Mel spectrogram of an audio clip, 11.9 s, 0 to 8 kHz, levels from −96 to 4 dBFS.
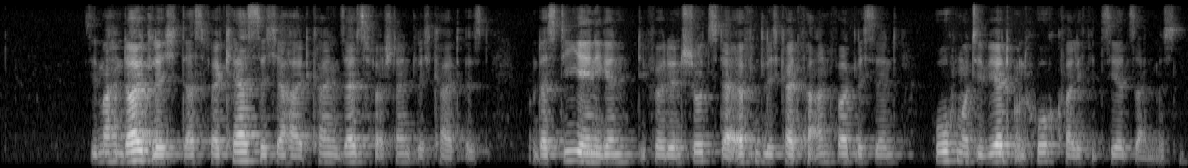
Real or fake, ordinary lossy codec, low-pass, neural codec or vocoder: real; none; 7.2 kHz; none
